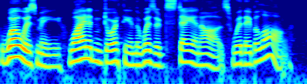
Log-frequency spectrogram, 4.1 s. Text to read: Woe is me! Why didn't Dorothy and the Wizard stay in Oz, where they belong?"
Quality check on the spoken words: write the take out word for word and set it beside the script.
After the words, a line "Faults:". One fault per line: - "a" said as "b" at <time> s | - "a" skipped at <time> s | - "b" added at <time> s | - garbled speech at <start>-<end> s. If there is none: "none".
Woe is me! Why didn't Dorothy and the Wizard stay in Oz, where they belong?"
Faults:
none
